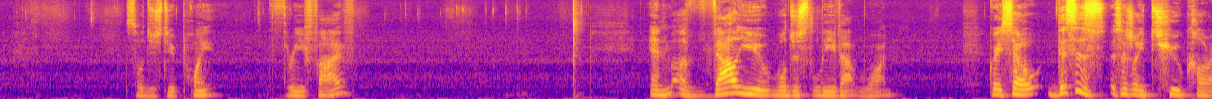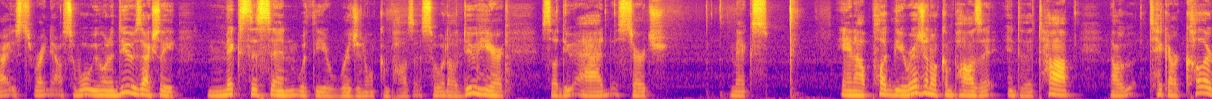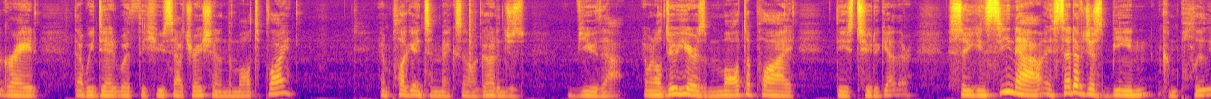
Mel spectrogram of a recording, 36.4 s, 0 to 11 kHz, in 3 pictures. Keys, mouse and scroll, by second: 0.7 ctrl+z, 1.4 ctrl+a, 1.6 KP_Decimal, 1.9 KP_2, 2.4 ctrl+a, 2.6 KP_3, 2.8 KP_5, 4.0 ctrl+a, 4.8 KP_Decimal, 5.0 KP_3, 5.1 KP_5, 5.6 Return, 9.6 middle click, 17.6 click, 19.0 typing, 19.9 Return, 20.4-25.4 drag, 28.9 ctrl+shift+click.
